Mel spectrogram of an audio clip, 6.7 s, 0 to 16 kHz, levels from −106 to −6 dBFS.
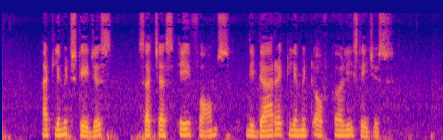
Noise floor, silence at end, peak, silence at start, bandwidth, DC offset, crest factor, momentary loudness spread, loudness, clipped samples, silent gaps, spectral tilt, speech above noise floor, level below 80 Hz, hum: -62 dBFS; 0.8 s; -12 dBFS; 0.1 s; 11.5 kHz; under 0.1%; 18 dB; 9 LU; -29 LUFS; under 0.1%; none; -6 dB/octave; 34 dB; -52 dBFS; none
